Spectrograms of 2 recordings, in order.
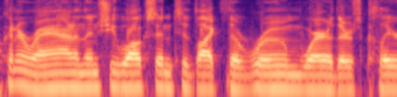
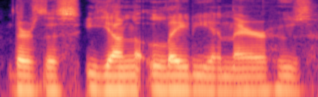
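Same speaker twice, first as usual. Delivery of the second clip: usual speaking voice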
